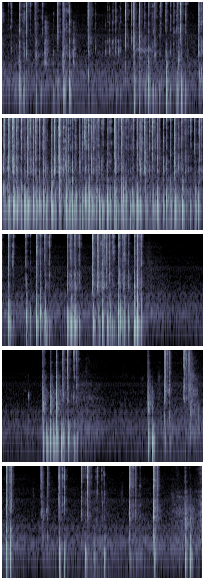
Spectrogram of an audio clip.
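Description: Typing on a computer keyboard: scattered keystrokes, then a fast run of typing for about four seconds and another shorter run. After a pause come a short burst and a few separate key taps near the end.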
